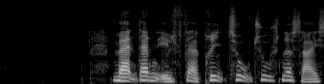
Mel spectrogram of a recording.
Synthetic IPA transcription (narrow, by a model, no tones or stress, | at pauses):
mæn̰d̥æɐd̥enelfd̥əæpʰʁḭːlt͡sʰo̝̰ːt͡sʰṵːsn̩ɒ̽sɑ̈ɪs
